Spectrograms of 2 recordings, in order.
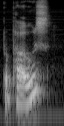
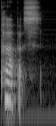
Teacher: in the first one, it's the second syllable that's stressed, and in the second one, it's the first syllable, and that changes the pronunciation completely.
